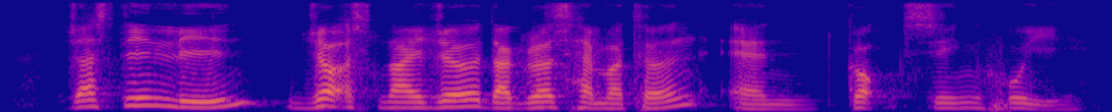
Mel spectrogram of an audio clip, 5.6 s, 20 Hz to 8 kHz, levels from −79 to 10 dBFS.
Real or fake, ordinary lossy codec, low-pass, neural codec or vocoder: real; AAC, 32 kbps; 7.2 kHz; none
